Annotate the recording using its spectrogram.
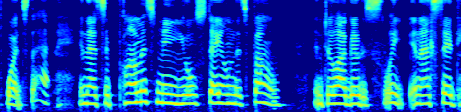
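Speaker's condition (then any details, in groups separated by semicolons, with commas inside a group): Cerebral palsy; from birth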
